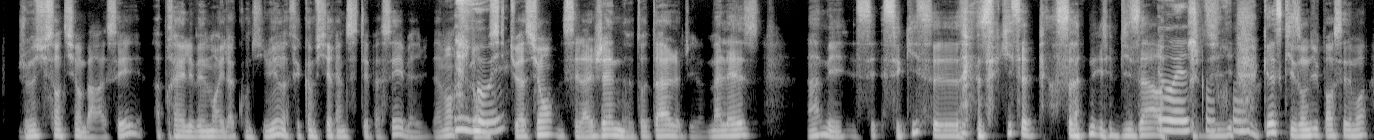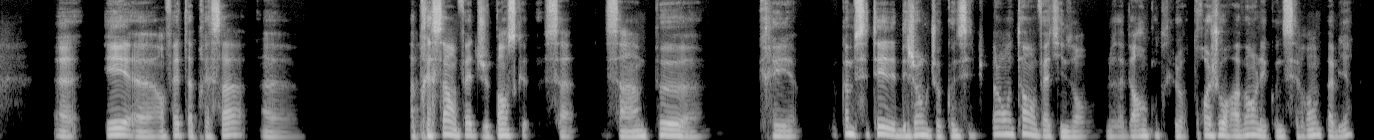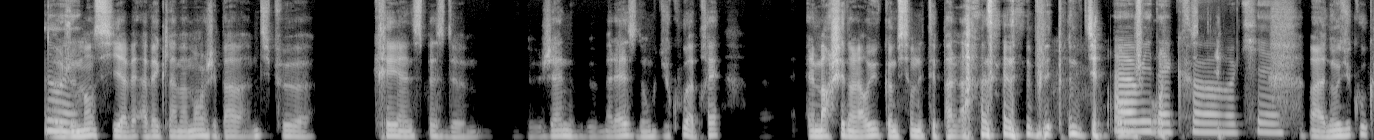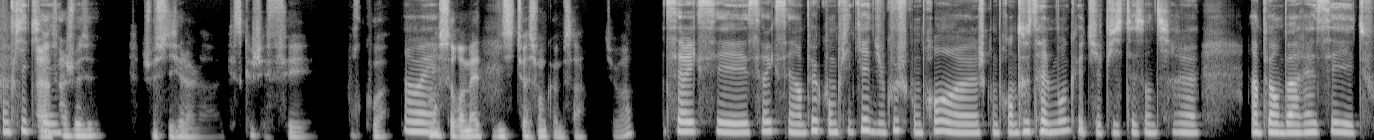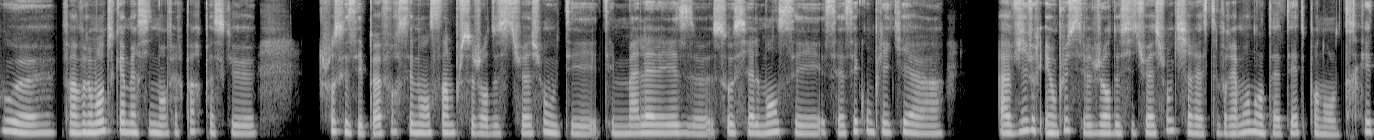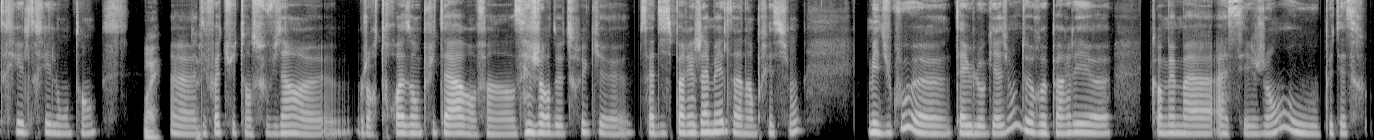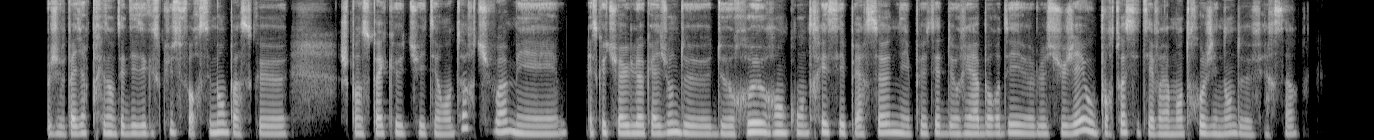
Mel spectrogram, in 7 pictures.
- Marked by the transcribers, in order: chuckle; laughing while speaking: "c'est qui cette personne, il … penser de moi ?"; laughing while speaking: "Elle voulait pas nous dire bonjour , je me suis dit"; chuckle; stressed: "mal à l'aise"; chuckle
- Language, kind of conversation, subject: French, advice, Se remettre d'une gaffe sociale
